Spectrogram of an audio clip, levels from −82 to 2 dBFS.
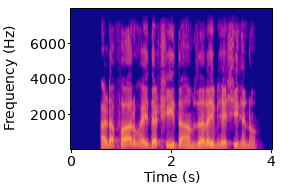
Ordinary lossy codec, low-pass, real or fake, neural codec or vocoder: Opus, 32 kbps; 7.2 kHz; real; none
